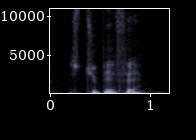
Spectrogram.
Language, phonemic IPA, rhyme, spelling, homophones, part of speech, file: French, /sty.pe.fɛ/, -ɛ, stupéfait, stupéfaits, adjective / verb, Fr-stupéfait.ogg
- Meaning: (adjective) astounded, astonished, dumbfounded; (verb) past participle of stupéfier ~ stupéfaire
